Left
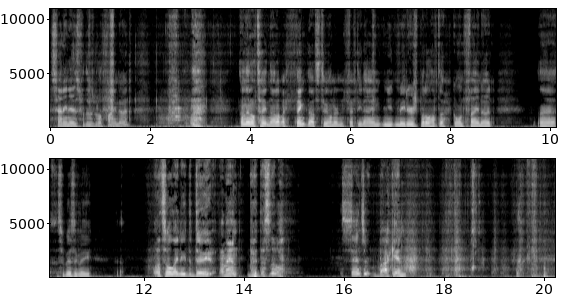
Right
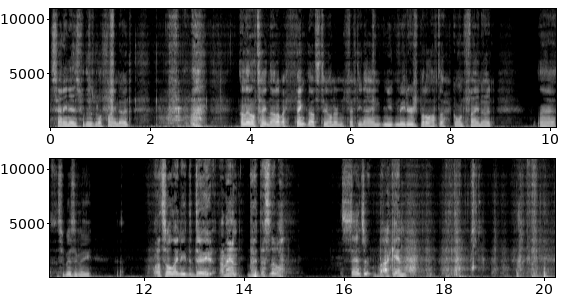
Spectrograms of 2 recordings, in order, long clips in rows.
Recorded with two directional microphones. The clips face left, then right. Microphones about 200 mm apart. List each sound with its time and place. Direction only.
0.0 s speech: 20° right (ahead or behind)
2.8 s speech: 15° left (ahead or behind)
6.6 s speech: 35° left (ahead or behind)
12.2 s speech: 35° left (ahead or behind)
13.2 s speech: 20° left (ahead or behind)
16.3 s speech: 15° left (ahead or behind)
